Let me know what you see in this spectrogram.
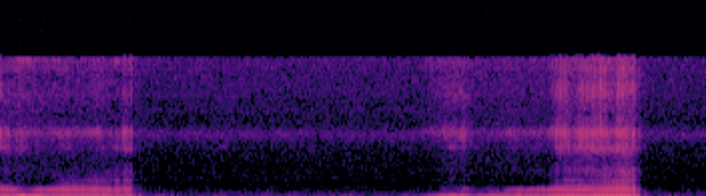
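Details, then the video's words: Domestic cat snoring: two drawn-out voiced snores about a second each, low and buzzy with wavering pitch, separated by a quiet pause in an indoor setting. "The Tragic Life of Petra the Snoring Cat"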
